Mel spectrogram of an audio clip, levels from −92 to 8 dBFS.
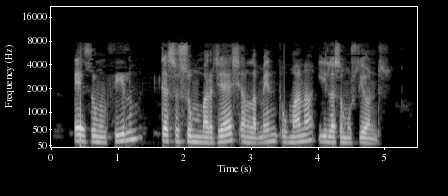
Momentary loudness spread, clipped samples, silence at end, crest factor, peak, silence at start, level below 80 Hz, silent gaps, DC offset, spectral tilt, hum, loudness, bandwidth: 9 LU; under 0.1%; 0.5 s; 18 dB; -2 dBFS; 0.35 s; -54 dBFS; none; under 0.1%; -5.5 dB/octave; none; -19 LUFS; 8 kHz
